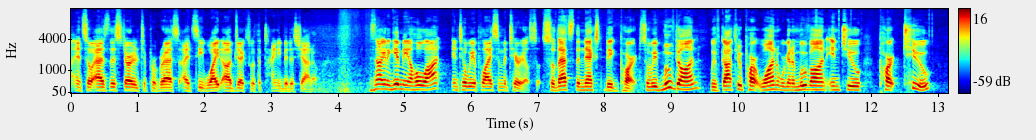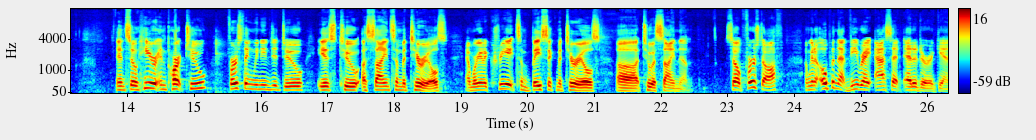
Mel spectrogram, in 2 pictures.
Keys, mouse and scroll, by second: 7.2 click.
